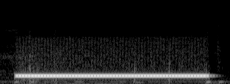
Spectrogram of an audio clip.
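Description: A telephone dial tone sounds after a button is pushed: a single loud, steady hum that holds unchanged for about two seconds and then stops, with nothing else heard.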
